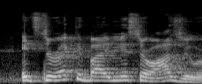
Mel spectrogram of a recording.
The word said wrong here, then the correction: Oizo: How do you say that guy's name? Who Eric Wareheim did that video for? – Wait, what? – Mr. O-I-Z-O. – That's right, Mr. Oizo, yeah.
